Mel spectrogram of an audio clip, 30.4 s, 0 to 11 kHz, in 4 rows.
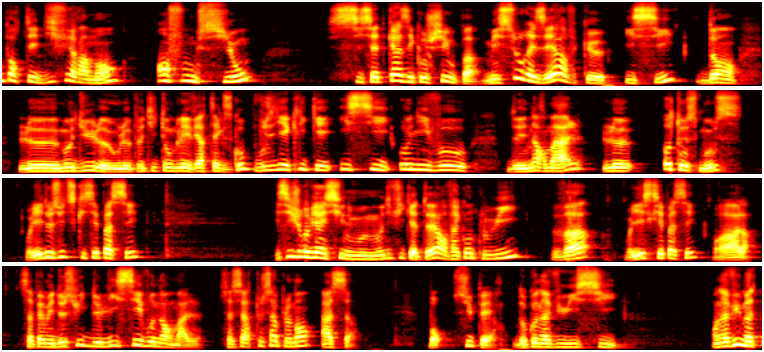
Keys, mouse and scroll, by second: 14.7 click, 16.0-20.3 middle drag, 20.3 click, 21.3-22.4 drag, 22.9 click.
